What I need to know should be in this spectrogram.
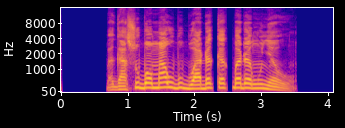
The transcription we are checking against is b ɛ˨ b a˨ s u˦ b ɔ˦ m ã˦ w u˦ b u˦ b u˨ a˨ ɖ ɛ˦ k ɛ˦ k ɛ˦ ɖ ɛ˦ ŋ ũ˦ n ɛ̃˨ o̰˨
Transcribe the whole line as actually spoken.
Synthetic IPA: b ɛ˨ ɡ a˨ s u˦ b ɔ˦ m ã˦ w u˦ b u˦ b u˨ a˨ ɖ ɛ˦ k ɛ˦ k͡p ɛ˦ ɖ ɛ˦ ŋ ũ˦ ɲ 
